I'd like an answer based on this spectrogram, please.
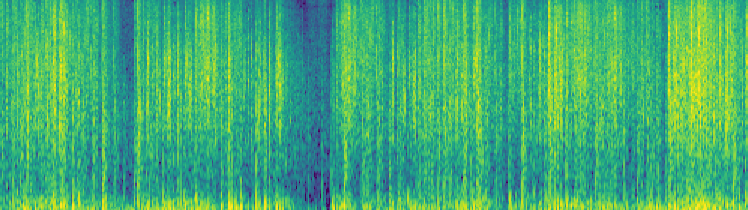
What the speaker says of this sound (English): Our skirmishers are firing into the enemy flank.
